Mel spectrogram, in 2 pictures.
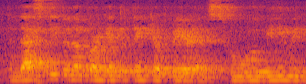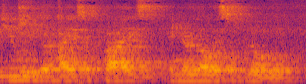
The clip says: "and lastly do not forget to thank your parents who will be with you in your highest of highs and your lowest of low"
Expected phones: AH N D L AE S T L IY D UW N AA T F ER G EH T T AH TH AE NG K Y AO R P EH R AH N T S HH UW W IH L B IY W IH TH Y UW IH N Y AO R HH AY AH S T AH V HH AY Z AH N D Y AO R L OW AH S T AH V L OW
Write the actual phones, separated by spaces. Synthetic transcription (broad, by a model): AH N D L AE S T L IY D UW N AA T F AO G EH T T AH T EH K Y AO R P EH R AH N T S HH UW W IH L B IY W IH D Y UW IH N Y AO R HH AY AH S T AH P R AY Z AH N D Y AO R L OW AH S T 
